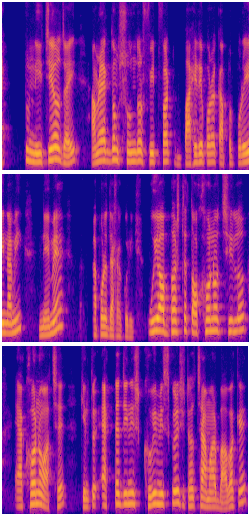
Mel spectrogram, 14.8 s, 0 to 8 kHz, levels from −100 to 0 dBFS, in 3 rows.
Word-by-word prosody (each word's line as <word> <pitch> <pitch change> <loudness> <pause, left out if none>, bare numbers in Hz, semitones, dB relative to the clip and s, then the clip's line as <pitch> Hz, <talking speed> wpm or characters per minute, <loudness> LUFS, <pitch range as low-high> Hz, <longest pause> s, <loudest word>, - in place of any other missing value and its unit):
একটু 190 - -11 0.2
নিচেও 160 +7 +5
যাই, 130 +4 +2 0.4
আমরা 160 +6 +3
একদম 180 +3 0 0.2
সুন্দর 165 +1 +1
ফিটফাট 155 +1 0 0.3
বাহিরে 145 +6 +1
পরা 150 +1 0
কাপড় 130 -1 -5
পরেই 145 +5 +3
নামি। 185 +6 +2 0.5
নেমে 160 +11 +2 0.7
তার - - -5
পরে 145 -1 +2
দেখা 115 -1 -5
করি। 100 -3 -10 0.4
ওই 205 - +5
অভ্যাসটা 195 +4 0
তখনও 205 +4 +2 0.2
ছিল, 195 +1 -2 0.6
এখনও 190 +2 +3
আছে। 150 0 -5 0.4
কিন্তু 135 +3 -4 0.3
একটা 175 +5 -1
জিনিস 190 0 +1 0.2
খুবই 170 +5 +2
মিস 185 -1 +1
করি। 210 +1 +4
সেটা 150 -1 -9
হচ্ছে, 150 +1 -7
আমার 135 0 0
বাবাকে। 145 - -2
165 Hz, 135 wpm, -24 LUFS, 145-190 Hz, 0.7 s, নিচেও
